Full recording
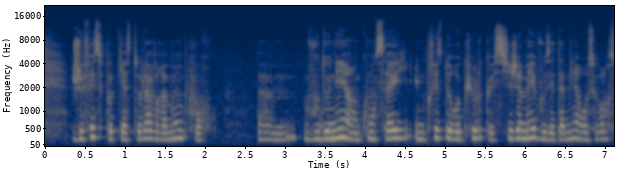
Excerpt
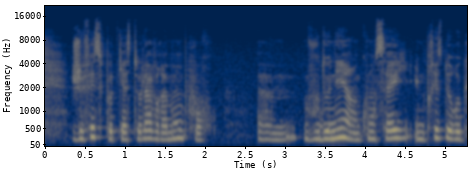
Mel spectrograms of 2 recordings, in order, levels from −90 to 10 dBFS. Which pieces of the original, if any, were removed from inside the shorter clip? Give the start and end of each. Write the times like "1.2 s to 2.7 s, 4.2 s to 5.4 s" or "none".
none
